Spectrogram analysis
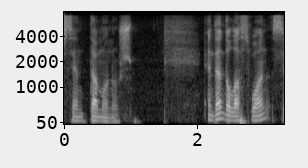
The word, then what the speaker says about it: sentamo-nos: See that this S disappears from the conjugation. This would be too much shush, even for us would be too much shush. So would be nós sentamos-nos would be too much. So the right way to say it's nós sentamo-nos.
